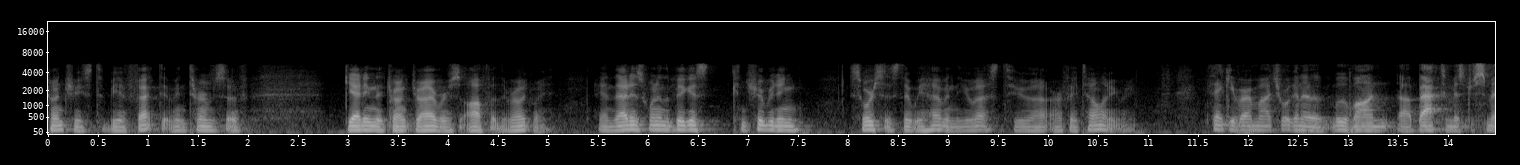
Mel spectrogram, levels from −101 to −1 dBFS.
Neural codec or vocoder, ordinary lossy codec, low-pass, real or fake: vocoder, 44.1 kHz, 128 mel bands every 512 samples, BigVGAN v2; AAC, 32 kbps; 5.4 kHz; fake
